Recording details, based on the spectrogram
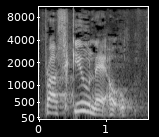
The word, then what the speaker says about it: proskuneo: The first word is pronounced proskuneo.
